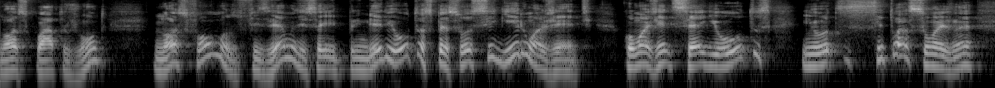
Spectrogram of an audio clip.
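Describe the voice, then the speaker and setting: Somewhat breathy and dark, mellow in tone, a man speaks at a fairly slow pace with very wide pitch swings against a quiet background. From Paraná, Brazil. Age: 60s. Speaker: farmer and agribusiness owner. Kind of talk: interview.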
